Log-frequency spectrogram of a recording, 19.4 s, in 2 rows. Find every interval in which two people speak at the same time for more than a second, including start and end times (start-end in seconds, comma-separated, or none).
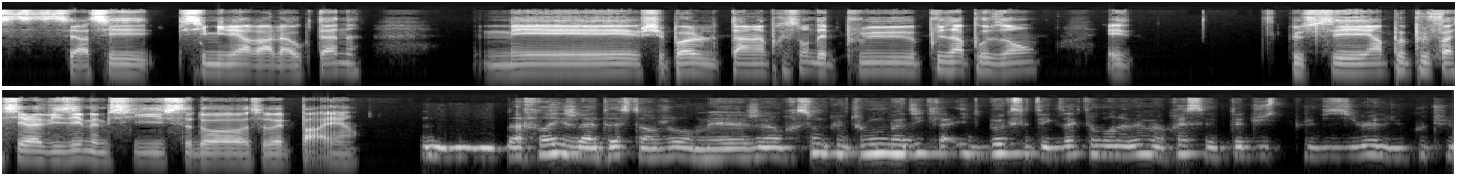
none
